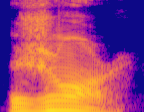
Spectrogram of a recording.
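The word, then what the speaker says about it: genre: যে মোবাইলে আপনি দেখুন এই ওয়ার্ডটার French pronunciation key, the pronunciation is জঁর।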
